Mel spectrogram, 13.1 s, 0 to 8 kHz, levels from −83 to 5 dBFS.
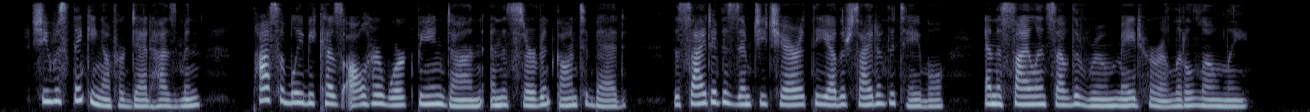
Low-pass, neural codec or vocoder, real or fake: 7.2 kHz; none; real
